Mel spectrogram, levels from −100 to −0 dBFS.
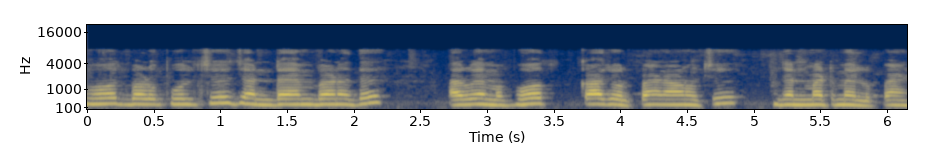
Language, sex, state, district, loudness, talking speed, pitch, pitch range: Garhwali, female, Uttarakhand, Tehri Garhwal, -24 LUFS, 175 wpm, 225 Hz, 210-235 Hz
